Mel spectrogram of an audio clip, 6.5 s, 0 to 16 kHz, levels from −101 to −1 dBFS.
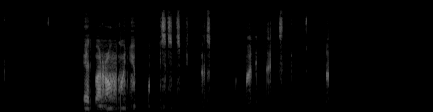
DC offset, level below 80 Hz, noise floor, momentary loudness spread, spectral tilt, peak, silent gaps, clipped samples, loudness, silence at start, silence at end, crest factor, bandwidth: under 0.1%; under -90 dBFS; under -90 dBFS; 13 LU; 0.5 dB/octave; -38 dBFS; 1.36-1.42 s, 2.03-2.40 s, 2.59-2.63 s, 2.70-3.01 s, 3.16-3.69 s, 3.78-3.99 s, 4.06-4.19 s, 4.25-4.89 s; under 0.1%; -60 LUFS; 1.25 s; 1.55 s; 26 dB; 11 kHz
